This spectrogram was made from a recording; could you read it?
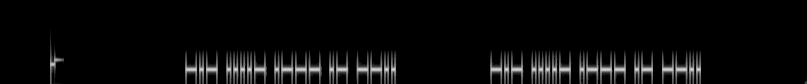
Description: Morse code, heard as a keyed tone, about 34 wpm, 700 Hz. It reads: K4JAZ K4JAZ
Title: Call Signs Repeated 3x - 35wpm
